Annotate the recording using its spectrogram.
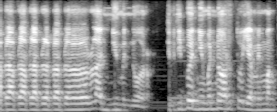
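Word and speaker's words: Númenor: First part adalah for some reason, aku tak tahu kenapa, aku suka cara dia orang pronounce NUMENOR. Macam nipis je, macam best. Okay. Dia roll R.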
